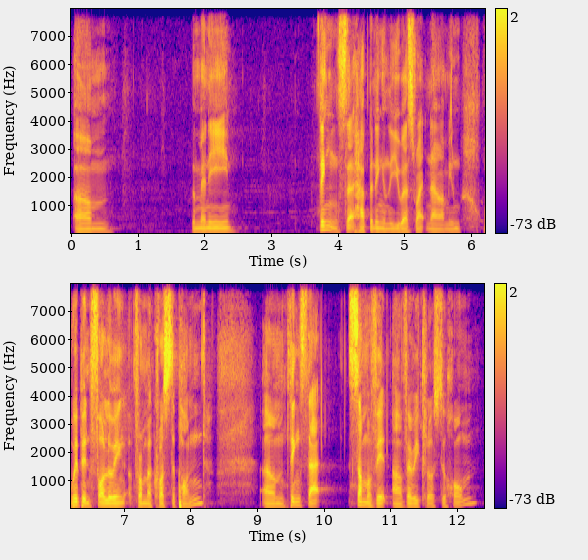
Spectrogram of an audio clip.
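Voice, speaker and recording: A man from Singapore hosting a public talk with an artist, speaking thoughtfully with many pauses and fillers. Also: fairly low pitch, a little mellow. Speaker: host.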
